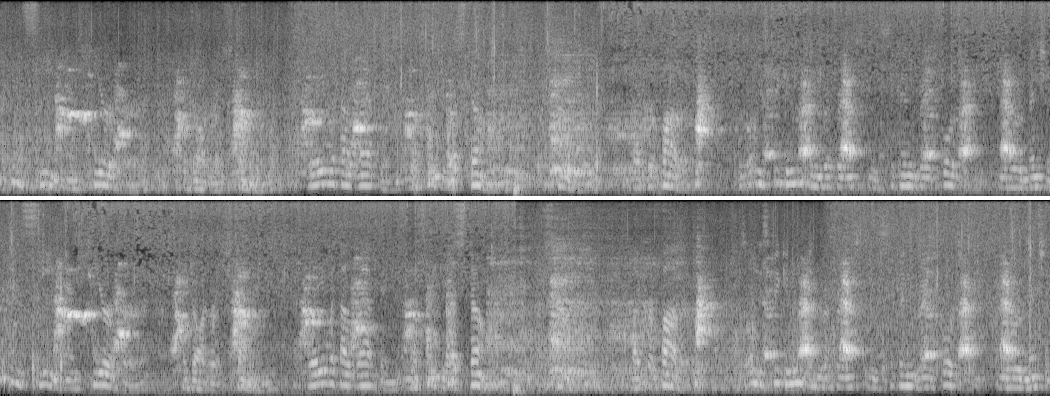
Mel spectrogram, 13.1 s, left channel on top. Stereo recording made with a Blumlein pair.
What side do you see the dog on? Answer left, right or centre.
right.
